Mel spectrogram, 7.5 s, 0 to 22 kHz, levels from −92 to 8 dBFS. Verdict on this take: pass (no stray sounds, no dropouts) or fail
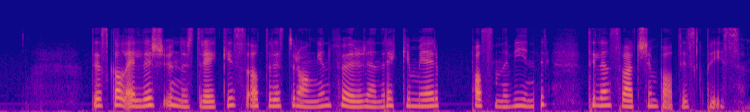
fail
